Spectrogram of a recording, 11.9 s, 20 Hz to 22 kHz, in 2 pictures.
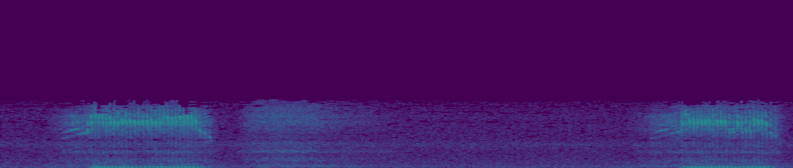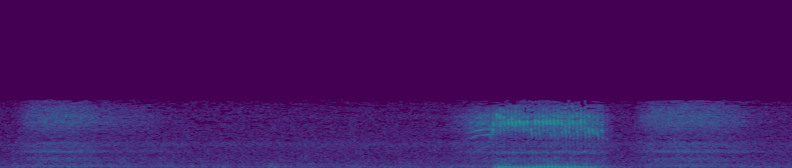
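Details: Snoring in a sleeping human, the recorder's younger brother: three rough, rattling snores on breathing in, each followed by a softer breath out, about 13 breaths a minute; ordinary snoring.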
